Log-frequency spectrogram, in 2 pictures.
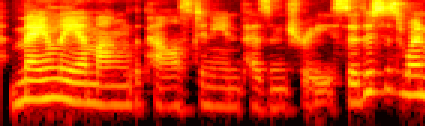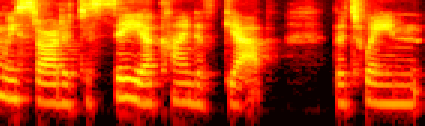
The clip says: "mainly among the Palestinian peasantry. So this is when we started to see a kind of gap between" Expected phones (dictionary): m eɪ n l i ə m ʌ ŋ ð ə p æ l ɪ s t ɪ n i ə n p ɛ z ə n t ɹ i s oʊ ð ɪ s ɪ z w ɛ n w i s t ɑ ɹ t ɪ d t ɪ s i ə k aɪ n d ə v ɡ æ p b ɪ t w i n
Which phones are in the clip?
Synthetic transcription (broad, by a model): m eɪ n l i ə m ʌ ŋ ð ə p æ l ɪ s t ɪ n i ə n p ɛ z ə n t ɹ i s oʊ ð ɪ s ɪ z w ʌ n w i s t ɑ ɹ t ɪ d t ɪ s i ə k aɪ n d ə v ɡ æ p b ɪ t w i n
